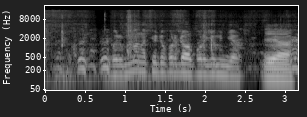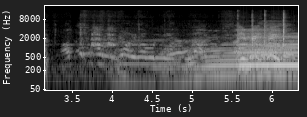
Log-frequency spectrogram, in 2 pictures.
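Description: Bull bellowing: shorter calls in the first half, then one long, even-pitched bellow from about five seconds in, the loudest sound here.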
